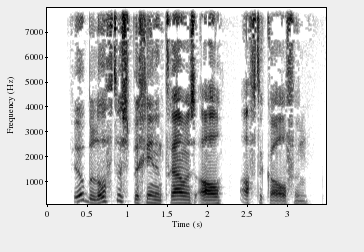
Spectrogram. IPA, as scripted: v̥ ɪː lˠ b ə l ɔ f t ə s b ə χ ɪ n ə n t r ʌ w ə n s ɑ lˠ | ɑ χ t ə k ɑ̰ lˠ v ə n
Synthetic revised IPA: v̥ ɪː lˠ b ə l ɔ f t ə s b ə χ ɪ n ə n t r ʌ w ə n s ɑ lˠ | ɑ f t ə k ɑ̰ lˠ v ə n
